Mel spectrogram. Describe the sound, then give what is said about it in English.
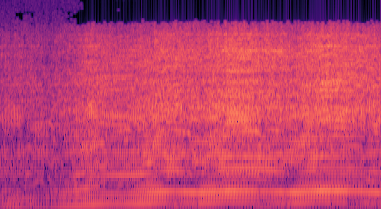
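A shiny Halawa Tiger motorbike carrying a passenger on the back revs up in the streets of Gaza City, its rising harmonic whine climbing in pitch, then holds a steady, loud buzzing drone with slight surges in throttle, no voices present. “I'm on the back of a very shiny-looking bike, the Halawa Tiger”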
